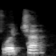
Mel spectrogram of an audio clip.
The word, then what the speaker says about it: Wicca: It's not actually pronounced Wicca; it's pronounced witcha.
